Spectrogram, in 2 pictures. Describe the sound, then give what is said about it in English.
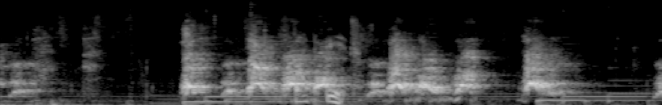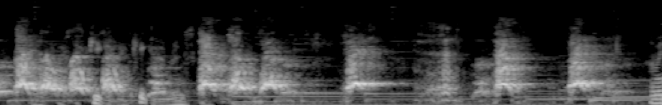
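A dog kept as an alert dog barks repeatedly and loudly, in rapid clusters of sharp barks with short pauses between bursts, continuing throughout with some whiny yips mixed in. “If his job is being the alert dog.”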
